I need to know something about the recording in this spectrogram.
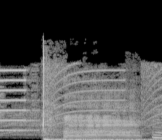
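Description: A goat bleats once, loud, a wavering, quivering cry that starts abruptly and lasts about a second before breaking off, with no voices around it.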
